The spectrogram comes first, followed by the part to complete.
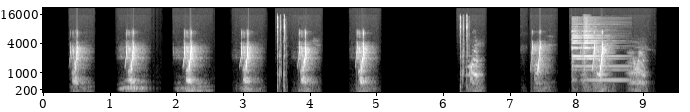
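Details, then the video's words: A single quail gives short, liquid, plopping notes, about eight in quick succession a little under a second apart, ending with a brief ringing, tonal sound. "Single batair ki awaz | Quail sounds"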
